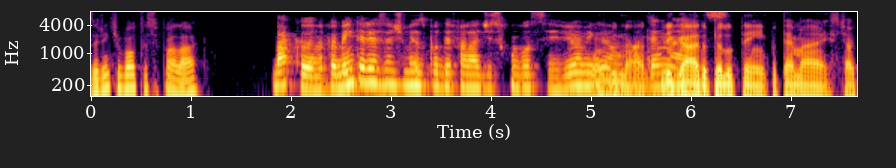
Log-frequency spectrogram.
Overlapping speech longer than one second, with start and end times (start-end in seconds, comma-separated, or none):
4.9-6.4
